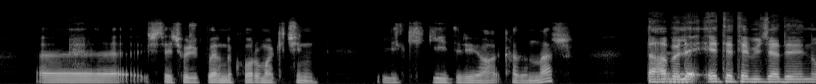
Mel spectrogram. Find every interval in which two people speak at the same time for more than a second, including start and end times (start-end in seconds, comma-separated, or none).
none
